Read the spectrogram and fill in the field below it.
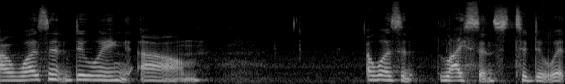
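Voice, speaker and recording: A woman speaks very slowly at medium pitch with ordinary pitch variation. Noticeable background noise is present. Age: 60s. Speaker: mental health counselor. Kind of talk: testimony.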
